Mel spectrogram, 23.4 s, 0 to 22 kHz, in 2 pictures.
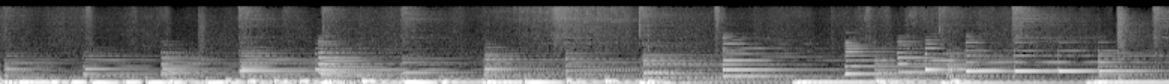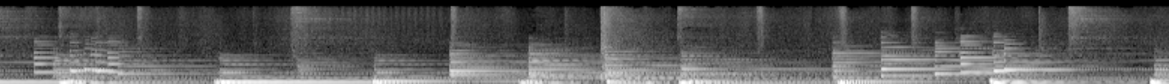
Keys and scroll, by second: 2.8 Escape, 3.3 x, 7.4 KP_1, 7.4 KP_0, 10.1 KP_1, 10.1 KP_0, 10.3 Return, 11.3 g, 18.7 z.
